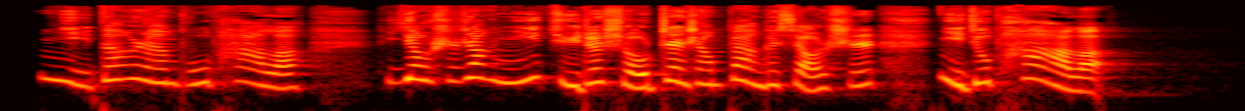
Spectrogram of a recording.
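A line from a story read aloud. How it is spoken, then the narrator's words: Breathless panting. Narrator (Chinese): 团团跑不动了，喘着气对鲁西西说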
